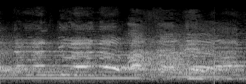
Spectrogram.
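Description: A group of young men shouting a political slogan together, many voices overlapping with one long held shout.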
